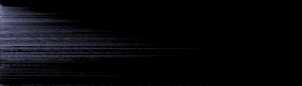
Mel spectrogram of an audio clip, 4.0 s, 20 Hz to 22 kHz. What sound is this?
Rod Mini China 01
Cymbal recorded with Rode NT 5 Mics in the Studio. Editing with REAPER.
